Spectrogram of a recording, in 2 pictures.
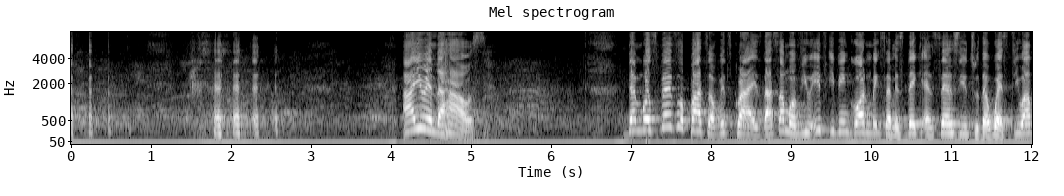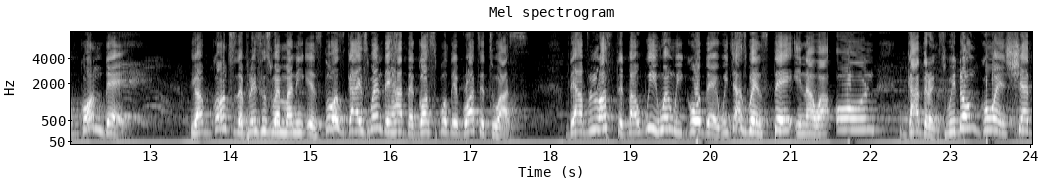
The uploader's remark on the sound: Preached at First Love Church, Ayeduase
